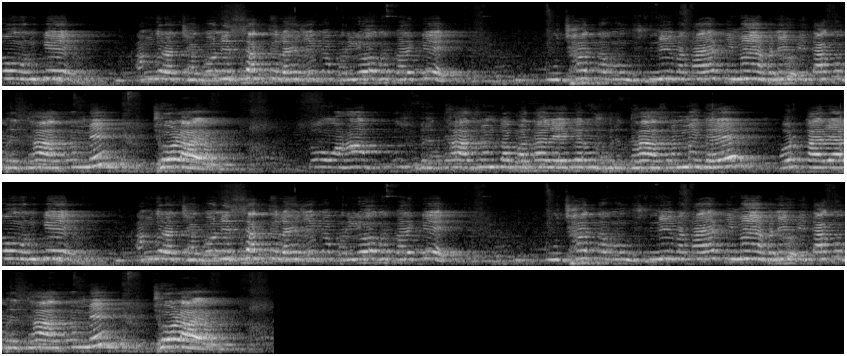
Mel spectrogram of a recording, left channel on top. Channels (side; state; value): right; drops out; at 11.2 s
